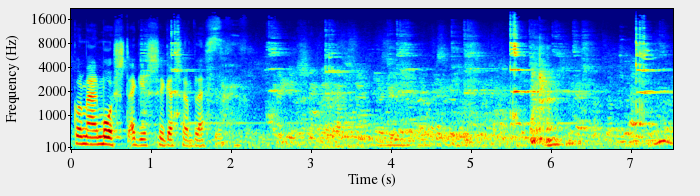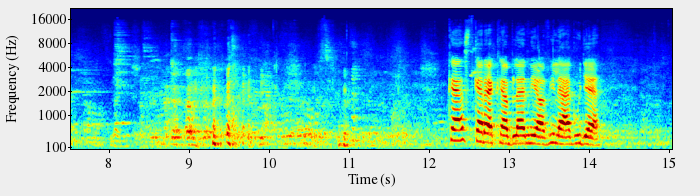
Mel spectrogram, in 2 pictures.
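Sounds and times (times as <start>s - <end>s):
speech: 0.0s - 2.8s, 12.2s - 14.2s
people chatting: 0.0s - 14.2s
wine glasses clinking in a toast: 0.9s - 8.4s
people chuckling: 8.6s - 11.7s.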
